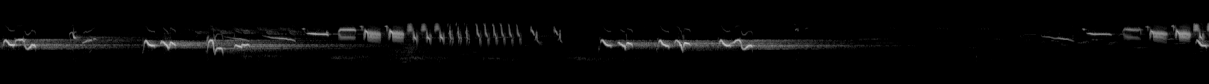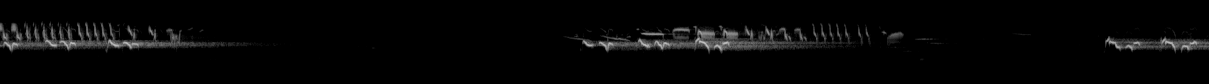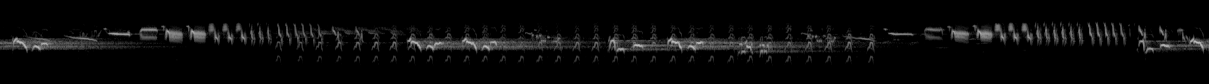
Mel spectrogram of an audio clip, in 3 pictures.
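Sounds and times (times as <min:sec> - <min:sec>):
robin singing: 0:00.0 - 0:08.8, 0:09.9 - 0:14.4, 0:17.8 - 0:21.6, 0:23.1 - 0:36.2.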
